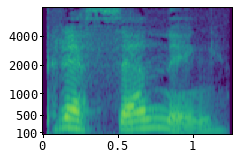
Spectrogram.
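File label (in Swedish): "presenning", Swedish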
